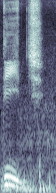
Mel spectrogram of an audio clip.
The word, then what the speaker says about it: these: আর তার যে plural form অর্থাৎ অনেকগুলো বোঝাতে, সেটাকে উচ্চারণ করবো দিজ। এটা হচ্ছে দিস, উচ্চারণটা লিখে দিচ্ছি। দশিকা দন্তস্বয় হসন্ত, দিস মানে এই, আর এখানে দিজ, এটা উচ্চারণ হবে কি দিজ, জ বর্গ জ।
